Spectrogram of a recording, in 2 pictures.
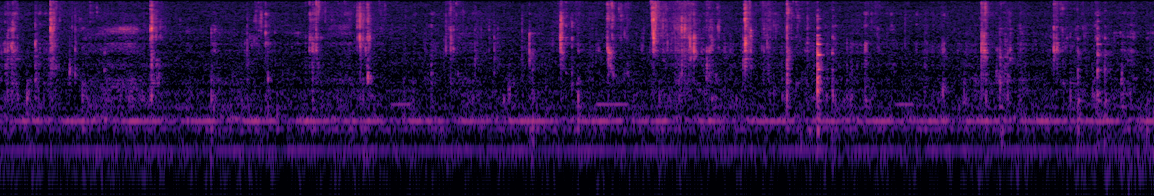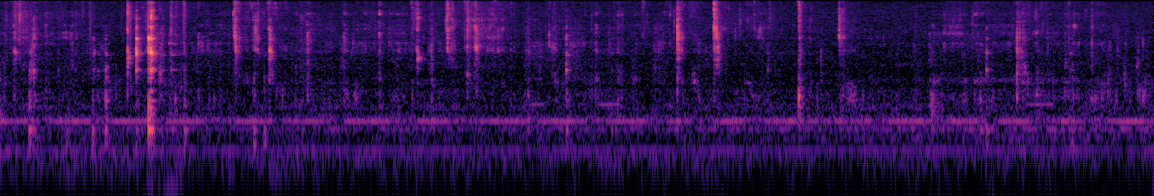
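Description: Close-up eating sounds of fried pork chop and rice eaten by hand: chewing and mouth sounds with many scattered sharp clicks and taps of fingers and food on ceramic plates, the loudest about halfway through. A steady low hum runs underneath.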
